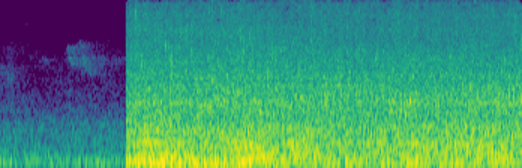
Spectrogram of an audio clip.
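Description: A shallow stream splashes and gurgles over rocks nearby.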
